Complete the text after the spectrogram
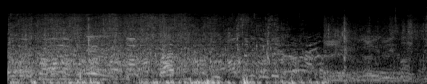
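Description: People splash through shallow water while pushing a boat.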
